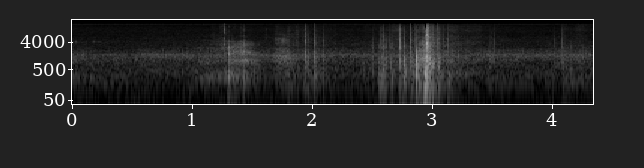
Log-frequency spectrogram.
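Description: Embroidery needle and thread being pulled through plastic cross-stitch canvas: a few short rasps and clicks, a cluster about a second in and a louder one about three seconds in.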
